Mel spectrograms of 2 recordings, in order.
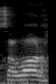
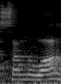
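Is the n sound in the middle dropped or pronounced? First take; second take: dropped; pronounced. First: The n sound is dropped before the w. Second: The n sound is pronounced before the w. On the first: "অনেক সময় নুন উচ্চারণ হয় না" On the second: "অনেক সময় নুন উচ্চারণ হয়"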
